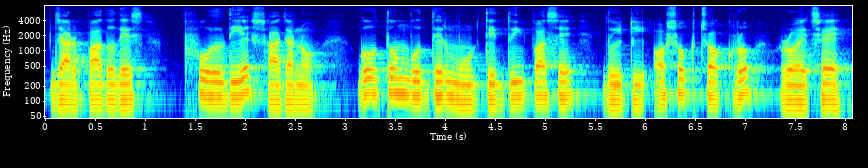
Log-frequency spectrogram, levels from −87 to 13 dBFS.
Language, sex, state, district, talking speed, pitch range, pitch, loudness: Bengali, male, West Bengal, Jalpaiguri, 105 wpm, 105-130 Hz, 120 Hz, -19 LUFS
